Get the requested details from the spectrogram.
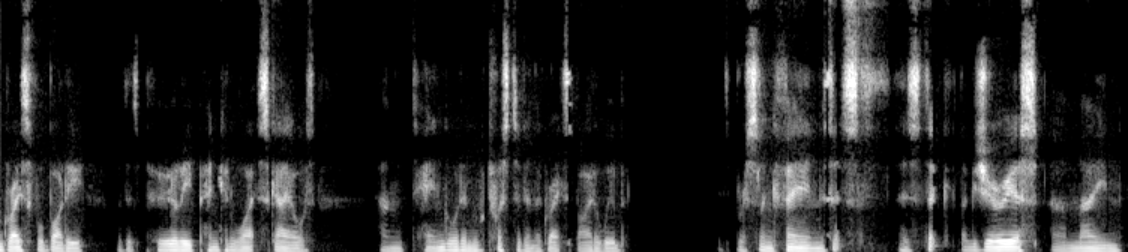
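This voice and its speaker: A man reading a bedtime story aloud in an unhurried, hushed storytelling manner. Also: deep voice, rough recording. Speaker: reader.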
